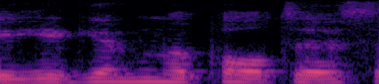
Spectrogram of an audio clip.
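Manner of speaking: ordinary talk, nothing marked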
